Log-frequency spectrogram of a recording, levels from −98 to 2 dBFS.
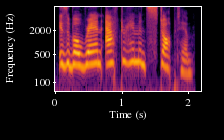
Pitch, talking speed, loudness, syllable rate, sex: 270 Hz, 190 wpm, -19 LUFS, 5.7 syllables/s, female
